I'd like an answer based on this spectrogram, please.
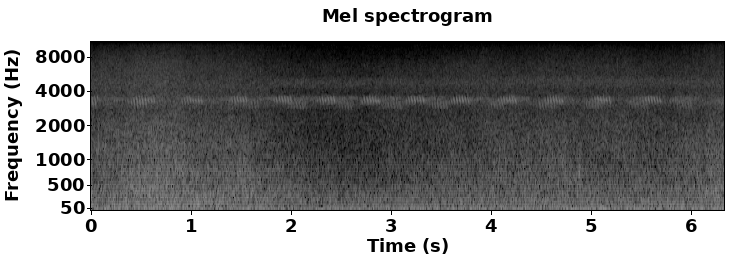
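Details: Nighttime beach crickets in a binaural recording give a high chirp in evenly spaced pulses, about three every second, over a dense low wash of surf and wind.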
